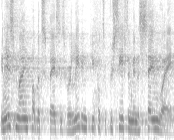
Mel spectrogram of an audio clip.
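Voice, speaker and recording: A man with a Dutch accent is heard with audible room echo and noticeable background noise. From Netherlands (Rotterdam). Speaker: design institute director. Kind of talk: conference talk. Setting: stage with audience. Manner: hesitant, many filler words.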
